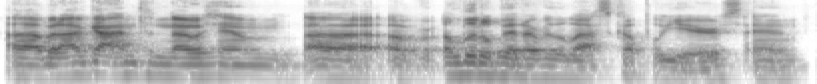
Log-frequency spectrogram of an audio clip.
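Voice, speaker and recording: Low-voiced man rambling through a story. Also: fairly even intonation, quick pace. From United States. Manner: rambling storyteller, loops back and restarts often. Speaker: podcast guest. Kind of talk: casual conversational interview.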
